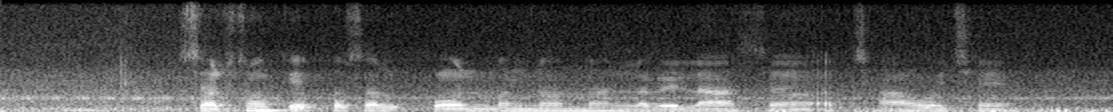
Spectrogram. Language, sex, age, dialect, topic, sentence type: Maithili, male, 18-24, Angika, agriculture, question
